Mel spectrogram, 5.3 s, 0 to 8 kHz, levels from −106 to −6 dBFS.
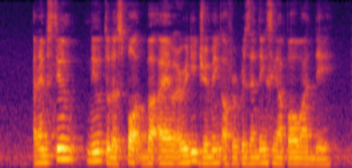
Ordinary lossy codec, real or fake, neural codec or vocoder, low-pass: none; real; none; none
